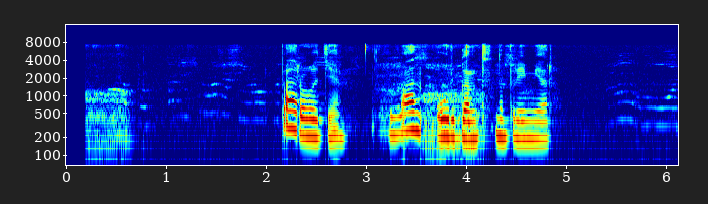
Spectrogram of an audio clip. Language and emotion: Russian, neutral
